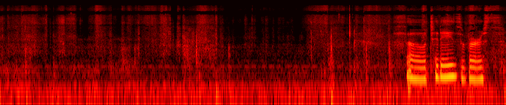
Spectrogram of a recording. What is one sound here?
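Paper pages rustle and flip as they are turned.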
